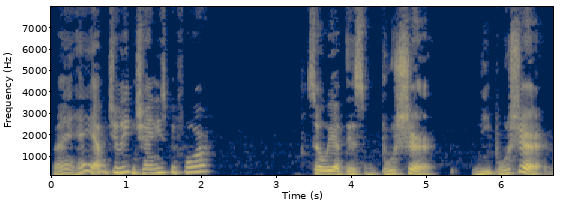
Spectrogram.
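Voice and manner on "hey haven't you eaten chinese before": higher, incredulous question rising on eaten; surprised disbelief. Shown as a demonstration. Teacher modelling a puzzled friend's question, higher. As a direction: ask as if it's strange they never did. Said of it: "You get a little attitude like".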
